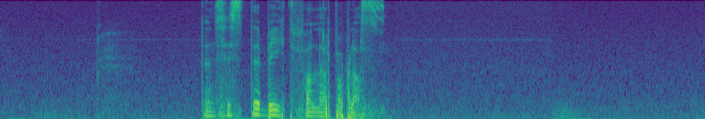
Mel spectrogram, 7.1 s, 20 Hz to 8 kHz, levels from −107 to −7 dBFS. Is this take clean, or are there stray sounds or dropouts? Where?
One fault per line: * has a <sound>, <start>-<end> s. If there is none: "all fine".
all fine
